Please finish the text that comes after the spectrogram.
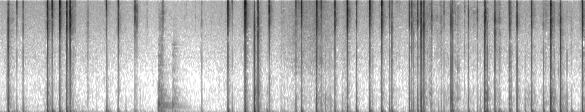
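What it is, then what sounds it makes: Glass-studded cushion scratched with nails. Long fingernails scratch and tap along the faceted glass studs at the edges of a glass-studded pillow held at both sides, producing a quick, irregular run of sharp, bright clicks. Around the middle there is a brief softer scraping stretch before the crisp ticks resume, each dying away almost instantly.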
